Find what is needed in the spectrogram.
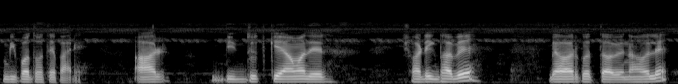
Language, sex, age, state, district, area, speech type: Bengali, male, 18-30, West Bengal, Uttar Dinajpur, urban, spontaneous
